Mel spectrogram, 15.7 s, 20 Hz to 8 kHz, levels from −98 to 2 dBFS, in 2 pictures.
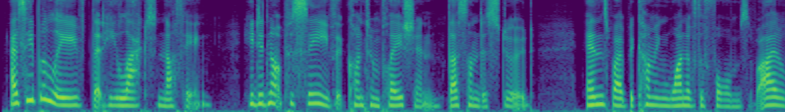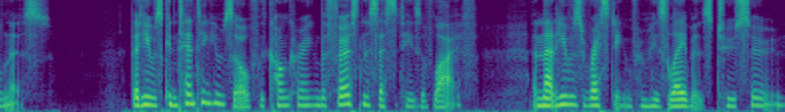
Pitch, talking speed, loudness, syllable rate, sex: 205 Hz, 175 wpm, -22 LUFS, 5.4 syllables/s, female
